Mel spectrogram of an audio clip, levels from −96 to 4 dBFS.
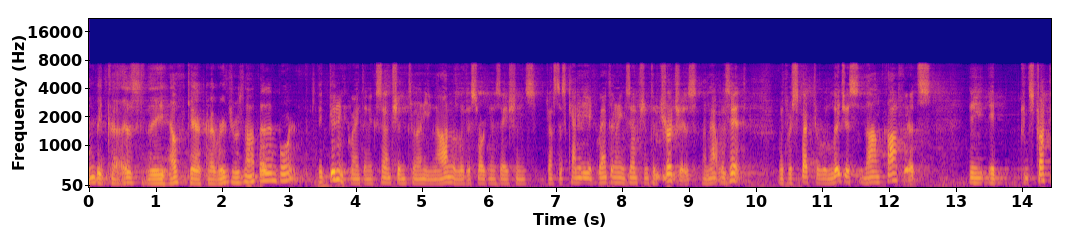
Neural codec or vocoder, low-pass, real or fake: codec, 44.1 kHz, 2.6 kbps, SNAC; 7.2 kHz; fake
